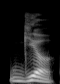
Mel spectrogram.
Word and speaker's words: ज्ञ: हाँ, ये बहुत कंफ्यूज करता है क्योंकि उच्चारण ज्ञ जैसा होता है, पर असल में ये ज और न्य का संयोजन है।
